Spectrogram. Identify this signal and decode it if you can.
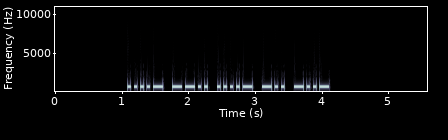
Morse code, heard as a keyed tone, about 25 wpm, 700 Hz. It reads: 4Z4DX
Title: Call Signs Repeated 2x - 25wpm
